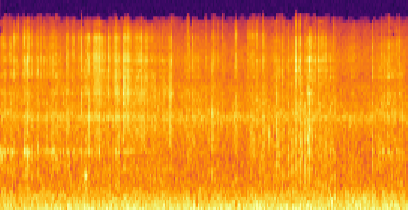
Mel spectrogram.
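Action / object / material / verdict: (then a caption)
scrape / small wooden slices in a wooden bowl / wood / none. A wooden ladle, held in a hand with long dark nails, stirs and scoops a large wooden bowl full of small solid round wood slices. The pieces clack steadily against each other and the bowl in a dense, bright, crackly rattle with a low rumble underneath. The sound keeps going for the whole clip with no clear pauses.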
